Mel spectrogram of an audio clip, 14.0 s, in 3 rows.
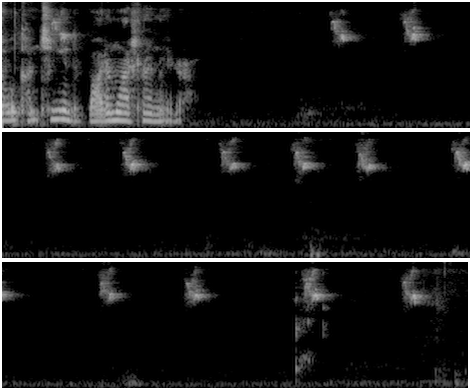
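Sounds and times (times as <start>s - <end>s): bird chirping: 0.0s - 0.8s, 3.2s - 4.4s, 5.0s - 9.6s, 10.2s - 11.6s, 12.3s - 13.8s.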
